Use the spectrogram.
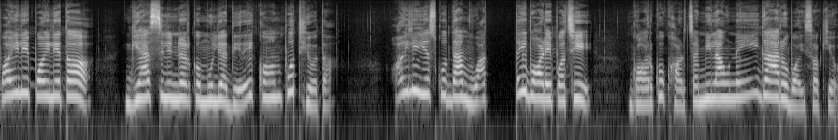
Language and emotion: Nepali, sad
